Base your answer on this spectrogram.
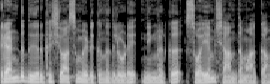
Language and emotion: Malayalam, neutral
